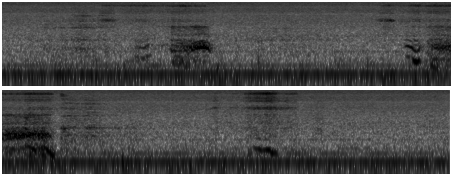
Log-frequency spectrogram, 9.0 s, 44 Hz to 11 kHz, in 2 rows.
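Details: Loud snoring during sleep: three rough, rattling snores about 2.5 seconds apart, roughly 20 breaths a minute, over steady low room hum; ordinary snoring.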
